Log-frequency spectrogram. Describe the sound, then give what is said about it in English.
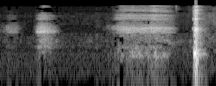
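A single sneeze from someone feeling ill: a few short, breathy catches and a drawn-out hissing inhale build up to one sharp, explosive burst near the end. No one speaks. “Been sneezing all day.”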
